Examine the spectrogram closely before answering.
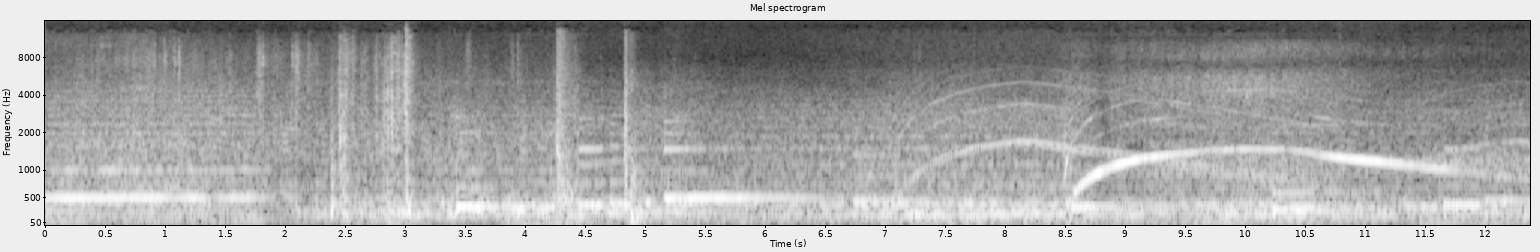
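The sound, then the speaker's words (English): An ambulance siren wails on a street being cleared, its tone sweeping up and down through the second half over a steady hiss like rain, with several sharp knocks earlier on. “We got an ambulance coming through here. Move it!”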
